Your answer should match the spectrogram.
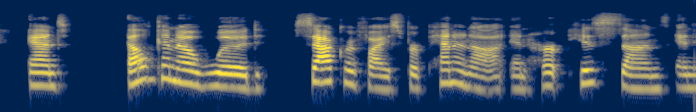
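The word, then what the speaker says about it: Peninnah: had another wife and I believe you n you pronounce her name penina and penina had many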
